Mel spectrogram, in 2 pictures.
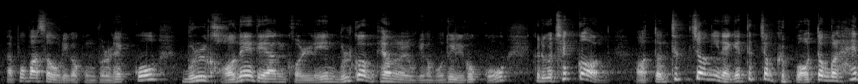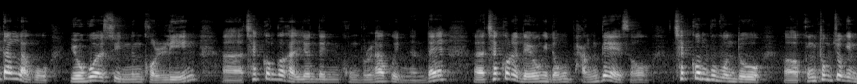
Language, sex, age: Korean, male, 20-39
